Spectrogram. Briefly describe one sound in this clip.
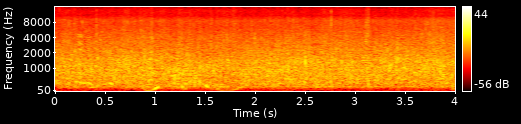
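Water splashes as people wade through a stream.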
